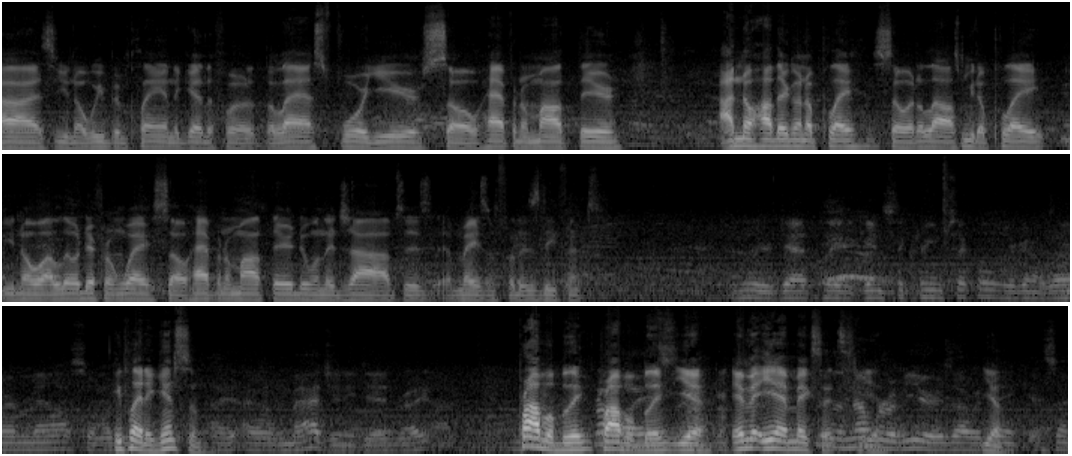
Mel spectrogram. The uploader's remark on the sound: Press Conference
